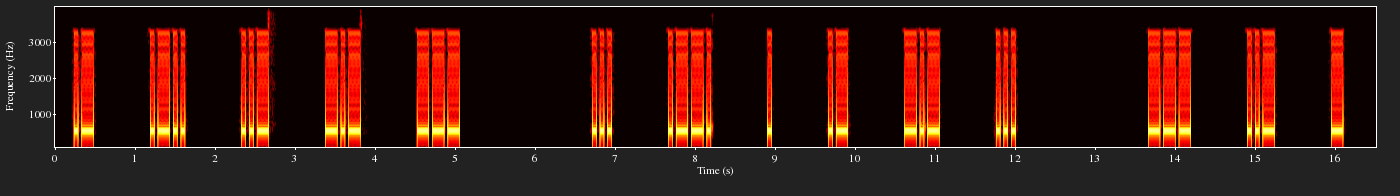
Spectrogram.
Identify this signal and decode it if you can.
Morse code, heard as a keyed tone, about 25 wpm, spaced as for 10 wpm, 550 Hz. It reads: ALUKO SPEAKS OUT
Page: news headlines in morse code at 10 wpm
